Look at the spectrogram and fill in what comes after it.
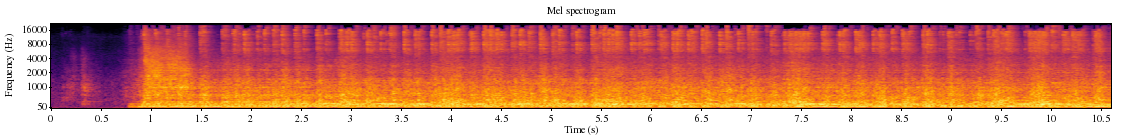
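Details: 42-year-old Suzuki 200 two-stroke twin, revived after fitting replacement secondhand barrels and pistons for piston slap: engine catches and settles into a busy, crackly two-stroke idle, fairly steady with no knocks or misfires; sounds healthy.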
